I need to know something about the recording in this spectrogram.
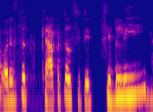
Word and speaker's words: Tbilisi: Tbilisi? How do you pronounce it? Tbilisi. We are in Tbilisi, Tbilisi okay.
